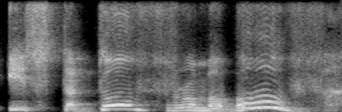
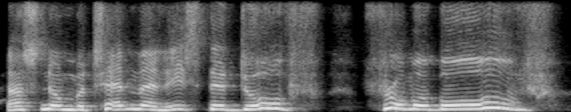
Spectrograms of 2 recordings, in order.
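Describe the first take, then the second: First: Slow, higher Scottish catchphrase; put-on Scottish impression; Scottish accent. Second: High, drawn-out Birmingham catchphrase; sing-song Brummie, pitched well up; exaggerated Birmingham impression; Brummie accent. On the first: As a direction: stretch it out in a comic Scottish accent. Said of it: "again in a Scottish accent". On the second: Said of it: "didn't know I was doing Brummie".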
